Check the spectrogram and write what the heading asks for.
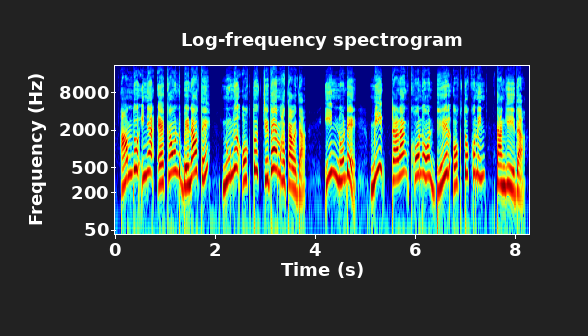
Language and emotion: Santali, angry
